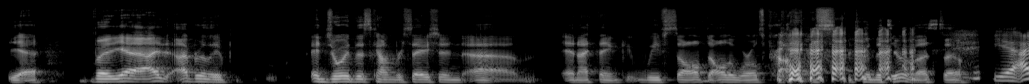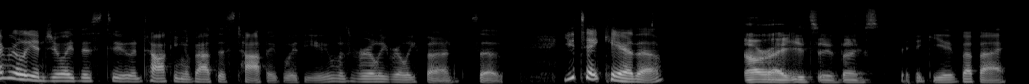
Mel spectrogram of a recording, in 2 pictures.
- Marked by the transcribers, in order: laughing while speaking: "problems"; laugh; other background noise; tapping
- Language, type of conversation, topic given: English, unstructured, What’s something you wish more news outlets would cover?
- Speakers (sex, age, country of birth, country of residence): female, 55-59, United States, United States; male, 35-39, United States, United States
